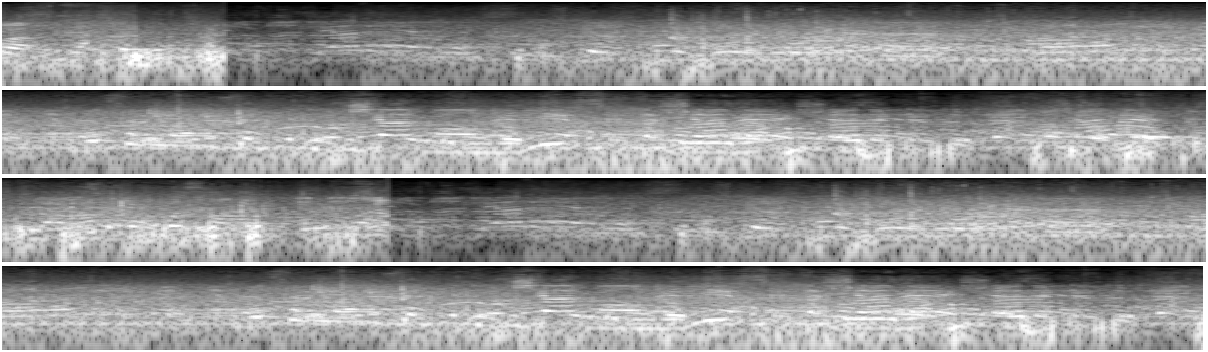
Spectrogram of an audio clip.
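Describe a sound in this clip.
An elderly man talks calmly with a small group outdoors.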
